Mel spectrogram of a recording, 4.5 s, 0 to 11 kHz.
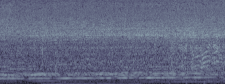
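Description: A NASCAR stock car in the racing game NASCAR Heat 4 drones continuously at high revs, a steady engine whine with faint shifting overtones, loud and unbroken throughout.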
